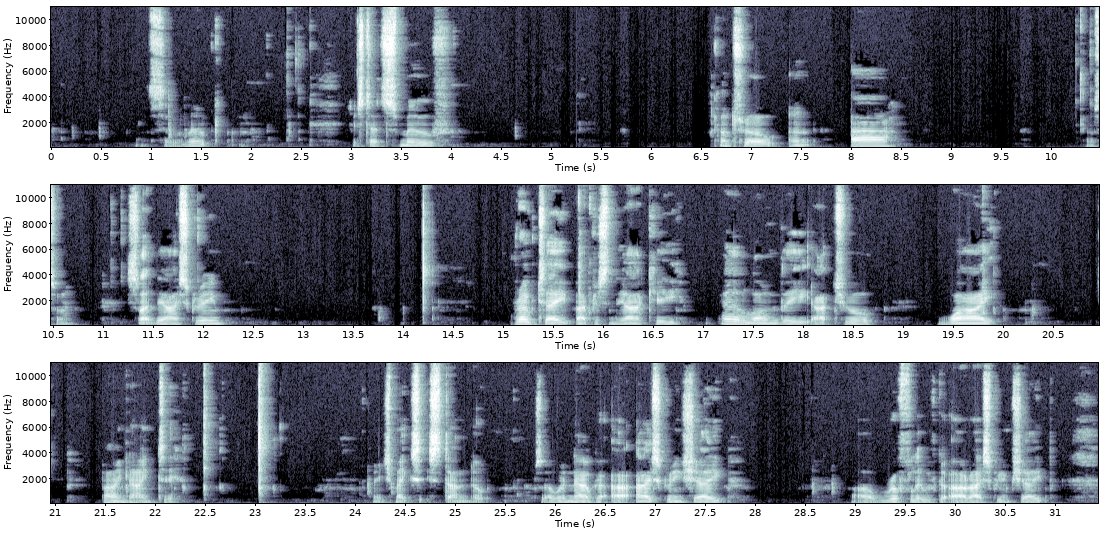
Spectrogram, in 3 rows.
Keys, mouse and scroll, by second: 1.0 scroll up 3, 1.2 Tab, 2.2 middle click, 2.5 right click, 3.2 click, 3.6 middle click, 5.2 Tab, 5.2 middle click, 5.2 click, 6.6 r, 10.4 click, 11.2 click, 11.9 click, 15.7 r, 19.8 y, 21.6-23.0 typing, 25.5 middle click, 25.9-26.5 scroll up 3, 26.5-27.4 scroll down 1, 27.4 middle click.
